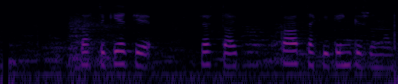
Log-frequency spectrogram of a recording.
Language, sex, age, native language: Icelandic, male, 9, Icelandic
